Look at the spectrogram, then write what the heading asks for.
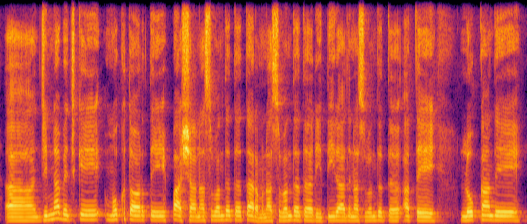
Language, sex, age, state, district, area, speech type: Punjabi, male, 30-45, Punjab, Amritsar, rural, spontaneous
